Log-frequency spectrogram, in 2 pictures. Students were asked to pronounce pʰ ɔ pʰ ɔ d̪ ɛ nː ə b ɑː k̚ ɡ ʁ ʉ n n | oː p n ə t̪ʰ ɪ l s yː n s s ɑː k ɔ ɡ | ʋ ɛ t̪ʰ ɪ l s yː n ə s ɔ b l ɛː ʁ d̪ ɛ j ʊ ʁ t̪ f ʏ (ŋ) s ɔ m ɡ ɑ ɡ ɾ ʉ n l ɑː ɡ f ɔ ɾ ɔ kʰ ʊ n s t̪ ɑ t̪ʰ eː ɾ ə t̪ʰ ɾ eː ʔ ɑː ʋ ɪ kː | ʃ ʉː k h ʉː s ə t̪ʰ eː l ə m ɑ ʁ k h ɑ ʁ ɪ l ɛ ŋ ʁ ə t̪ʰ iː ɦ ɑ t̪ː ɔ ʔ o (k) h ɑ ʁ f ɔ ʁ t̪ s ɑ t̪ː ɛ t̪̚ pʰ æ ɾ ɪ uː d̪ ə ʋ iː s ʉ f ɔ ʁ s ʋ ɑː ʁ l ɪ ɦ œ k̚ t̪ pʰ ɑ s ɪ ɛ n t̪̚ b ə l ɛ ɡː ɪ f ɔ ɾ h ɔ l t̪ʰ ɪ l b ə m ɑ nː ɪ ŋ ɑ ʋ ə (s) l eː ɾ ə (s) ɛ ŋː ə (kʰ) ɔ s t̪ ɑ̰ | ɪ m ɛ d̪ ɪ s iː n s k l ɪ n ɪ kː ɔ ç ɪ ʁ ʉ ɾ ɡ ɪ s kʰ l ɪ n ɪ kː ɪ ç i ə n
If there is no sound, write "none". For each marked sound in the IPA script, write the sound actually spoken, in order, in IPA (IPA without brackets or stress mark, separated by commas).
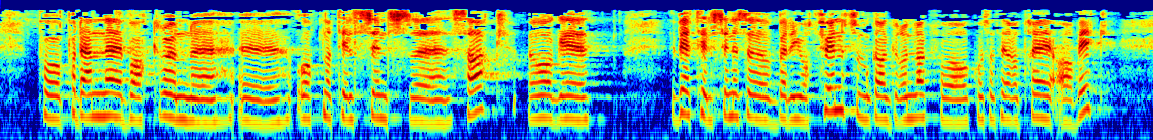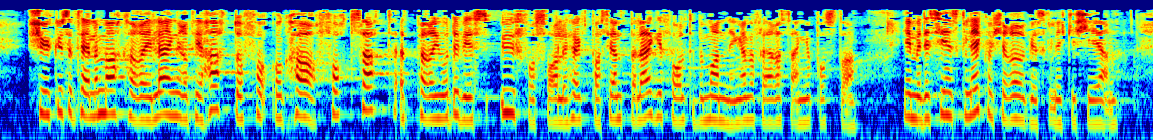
n, ɡ, f, s, pʰ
